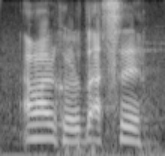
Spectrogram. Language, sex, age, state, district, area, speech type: Assamese, female, 45-60, Assam, Nalbari, rural, spontaneous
